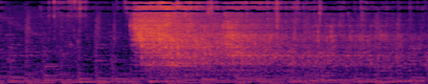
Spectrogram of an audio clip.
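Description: Beaten egg poured into a hot rectangular omelette pan, starting to sizzle suddenly about a second in, loudest at first and then slowly dying down, over background music.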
